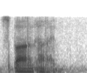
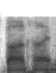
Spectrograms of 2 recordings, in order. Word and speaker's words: Sponheim: David Sponheim. So you can write my name in, David Sponheim, in the upcoming election. The last name is spelled S-P-O-N-H-E-I-M.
